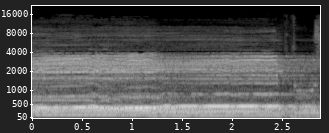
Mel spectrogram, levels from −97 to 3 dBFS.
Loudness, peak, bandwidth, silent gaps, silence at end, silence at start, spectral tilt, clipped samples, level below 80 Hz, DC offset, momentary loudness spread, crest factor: -20 LUFS; -8 dBFS; 10.5 kHz; none; 0 s; 0 s; -6 dB/octave; under 0.1%; -60 dBFS; under 0.1%; 4 LU; 12 dB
